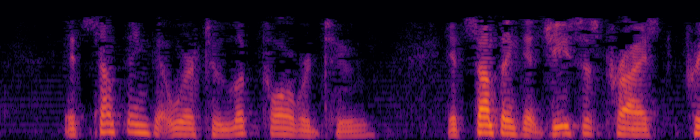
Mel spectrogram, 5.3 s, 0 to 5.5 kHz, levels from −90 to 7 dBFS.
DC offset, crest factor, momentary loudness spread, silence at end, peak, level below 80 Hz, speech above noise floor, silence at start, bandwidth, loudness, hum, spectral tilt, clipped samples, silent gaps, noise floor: under 0.1%; 22 dB; 14 LU; 0 s; -10 dBFS; -64 dBFS; 34 dB; 0.5 s; 4.1 kHz; -32 LUFS; none; -11.5 dB/octave; under 0.1%; none; -64 dBFS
